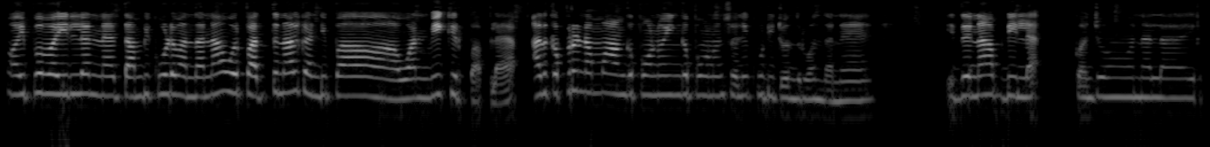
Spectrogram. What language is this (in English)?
Tamil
